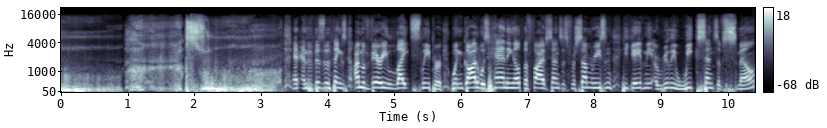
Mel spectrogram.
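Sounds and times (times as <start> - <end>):
voice imitating a friend's loud snoring: 0.0 - 3.5
speech: 2.2 - 10.3.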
